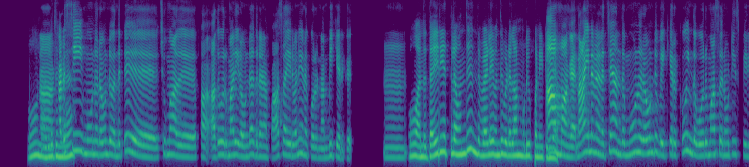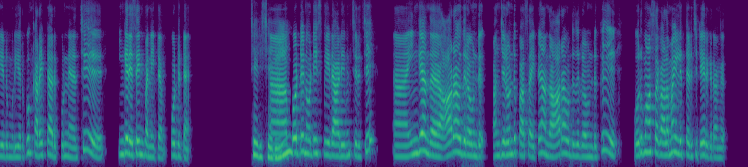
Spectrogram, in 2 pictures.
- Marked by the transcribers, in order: in English: "நோட்டீஸ் பீரியட்"; in English: "ரிசைன்"; in English: "நோட்டீஸ் பீட்"; "பீரியட்" said as "பீட்"
- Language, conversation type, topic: Tamil, podcast, மனநலமும் வேலைவாய்ப்பும் இடையே சமநிலையை எப்படிப் பேணலாம்?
